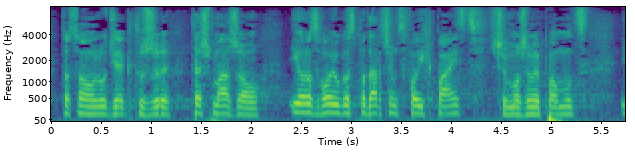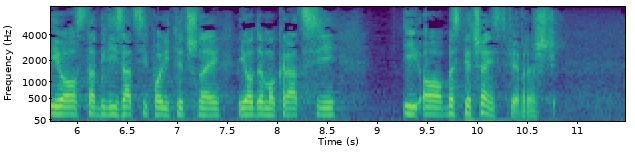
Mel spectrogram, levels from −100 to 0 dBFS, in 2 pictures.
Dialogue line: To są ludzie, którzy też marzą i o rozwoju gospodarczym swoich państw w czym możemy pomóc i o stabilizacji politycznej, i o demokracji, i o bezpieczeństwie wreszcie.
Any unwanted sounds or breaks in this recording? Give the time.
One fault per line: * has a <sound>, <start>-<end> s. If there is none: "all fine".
all fine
